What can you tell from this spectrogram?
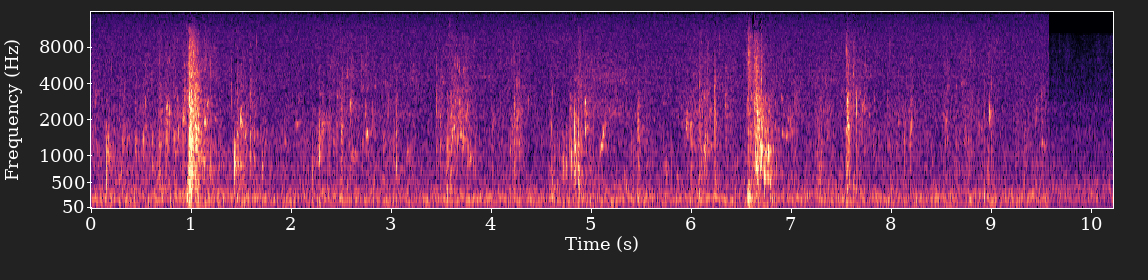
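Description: Irregular soft crackles and sharp clicks as a cat walks across a waterbed, a louder click every second or two.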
